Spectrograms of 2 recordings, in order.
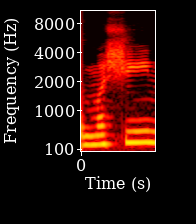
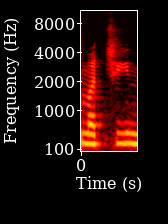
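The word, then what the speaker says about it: machine: S नहीं है इसमें, इस CH को हम श पढ़ेंगे, जैसे यहाँ पर है, यहाँ पर है, श पढ़ेंगे CH का, यहाँ पर इस पैटर्न का उच्चारण, जैसे मशीन, मचीन नहीं।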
